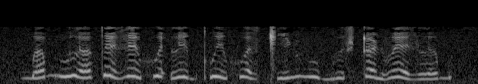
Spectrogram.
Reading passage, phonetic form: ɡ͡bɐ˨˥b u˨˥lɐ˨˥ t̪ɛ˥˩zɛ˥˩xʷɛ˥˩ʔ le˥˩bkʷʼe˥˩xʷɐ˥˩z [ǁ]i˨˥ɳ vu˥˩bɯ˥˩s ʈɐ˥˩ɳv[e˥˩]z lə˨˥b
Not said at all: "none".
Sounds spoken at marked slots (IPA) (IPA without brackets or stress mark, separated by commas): ǁ, ɛ˥˩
